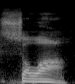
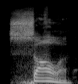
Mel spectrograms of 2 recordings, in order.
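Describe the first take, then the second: First: The name is said not rhyming with Hala. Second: The name is said to rhyme with Hala. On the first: The speaker calls it wrong. "not Salah" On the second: The speaker calls it right. "it's Salah, like Hala Salah"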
